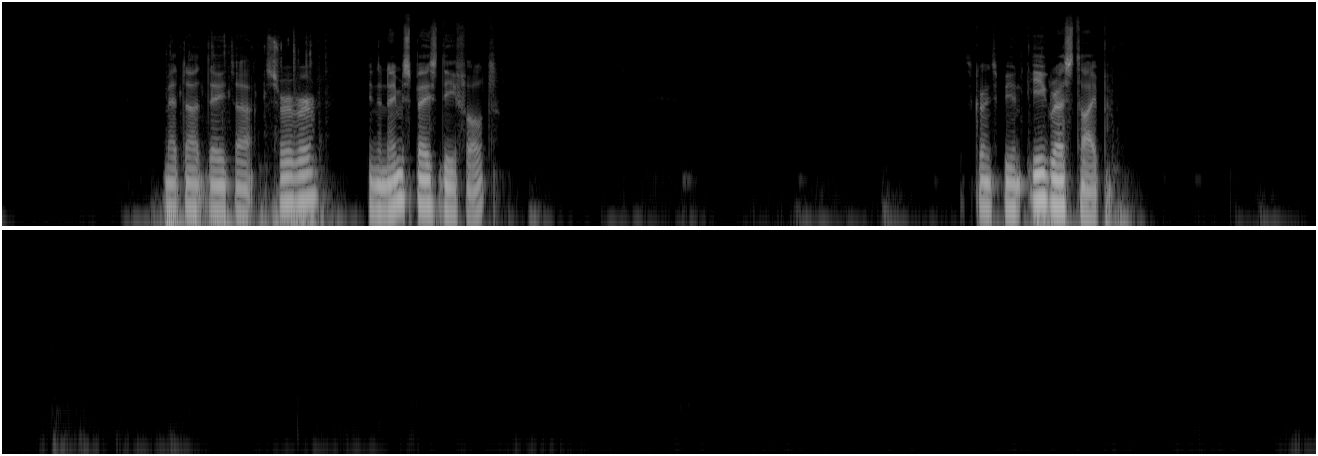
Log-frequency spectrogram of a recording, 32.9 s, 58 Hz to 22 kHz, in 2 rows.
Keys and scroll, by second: 0.0-4.4 typing, 3.9 Escape, 5.7-6.4 typing, 9.0-11.4 typing, 12.5-23.2 typing.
